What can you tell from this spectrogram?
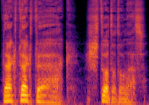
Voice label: mutter, voice; Escape from Tarkov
